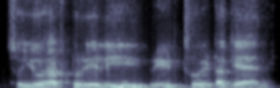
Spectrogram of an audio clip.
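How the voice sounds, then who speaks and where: A man on a video call sharing practical advice, talking through it with quick self-corrections. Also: medium pitch, fairly even intonation, a little mellow, rough recording. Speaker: club member. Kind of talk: online meeting discussion.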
